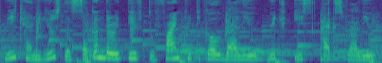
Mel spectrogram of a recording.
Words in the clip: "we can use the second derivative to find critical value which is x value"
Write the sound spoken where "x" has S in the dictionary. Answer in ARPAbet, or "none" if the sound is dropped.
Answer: S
